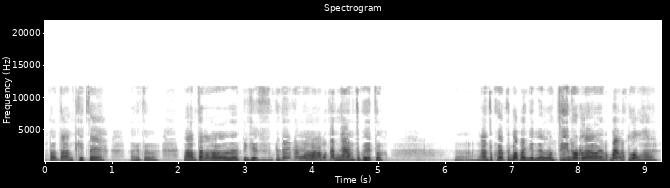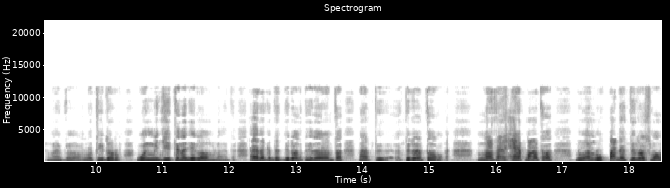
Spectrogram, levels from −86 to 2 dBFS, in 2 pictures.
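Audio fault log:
Throughout: likely HE-AAC compression, heavily damaged. The speech treble is synthesized by copying lower bands upward instead of being coded, so s sounds turn gritty and lispy with misaligned harmonics, and nothing comes through above 11.8 kHz. That points to a very low bitrate, around 16 kbps.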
